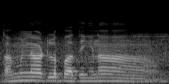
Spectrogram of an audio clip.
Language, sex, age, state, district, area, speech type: Tamil, male, 45-60, Tamil Nadu, Dharmapuri, rural, spontaneous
